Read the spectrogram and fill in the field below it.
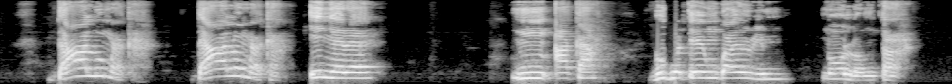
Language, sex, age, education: Igbo, male, 15-29, tertiary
